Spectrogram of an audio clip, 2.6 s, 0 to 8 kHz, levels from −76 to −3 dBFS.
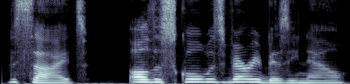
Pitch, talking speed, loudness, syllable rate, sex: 200 Hz, 180 wpm, -17 LUFS, 5.3 syllables/s, female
